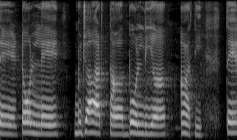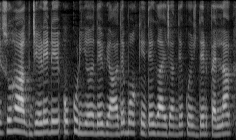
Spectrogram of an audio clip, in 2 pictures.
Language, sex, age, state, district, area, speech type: Punjabi, female, 18-30, Punjab, Tarn Taran, rural, spontaneous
